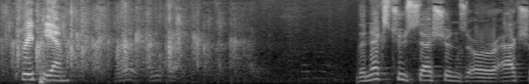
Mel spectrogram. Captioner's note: applause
